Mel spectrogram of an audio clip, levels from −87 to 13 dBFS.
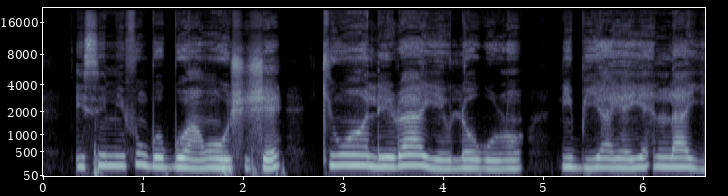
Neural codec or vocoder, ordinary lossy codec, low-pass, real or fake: none; none; none; real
